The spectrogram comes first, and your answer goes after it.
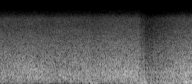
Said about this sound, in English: Can you hear the wind? Whoa, it's just howling.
